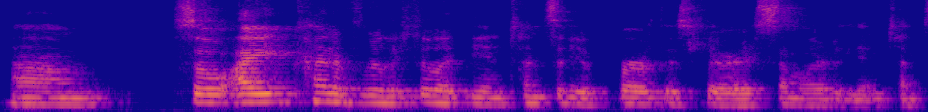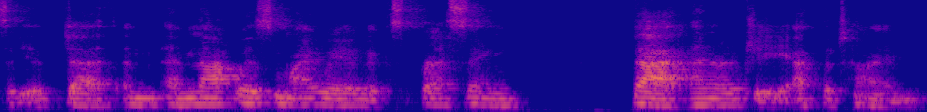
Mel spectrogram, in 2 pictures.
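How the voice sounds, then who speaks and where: A woman artist with a low-sitting voice and fairly even intonation leads a casual public conversation at an event, speaking briskly. She hesitates with lots of ums but is clearly enthusiastic, and she sounds far from the mic.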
